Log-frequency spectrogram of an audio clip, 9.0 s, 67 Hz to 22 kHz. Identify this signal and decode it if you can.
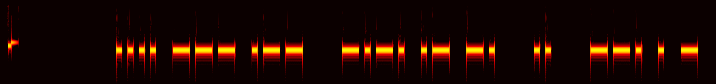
Morse code, heard as a keyed tone, about 17 wpm, 700 Hz. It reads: HOW CAN I GET
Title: Sentences from Top 1000 Words - Review Part 3 - 17wpm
